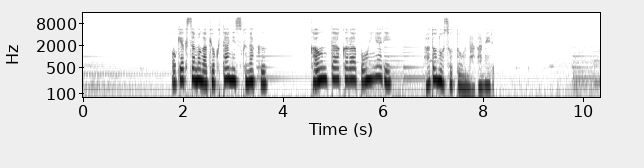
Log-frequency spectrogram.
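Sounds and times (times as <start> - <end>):
speech: 1.8 - 3.8, 4.6 - 8.3
steady rain pattering on a road surface: 8.3 - 10.3.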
